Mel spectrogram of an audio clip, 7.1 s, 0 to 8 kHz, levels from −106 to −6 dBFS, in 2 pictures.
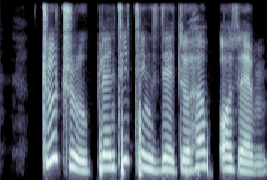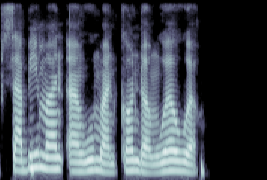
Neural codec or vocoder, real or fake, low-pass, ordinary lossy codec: none; real; 7.2 kHz; none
